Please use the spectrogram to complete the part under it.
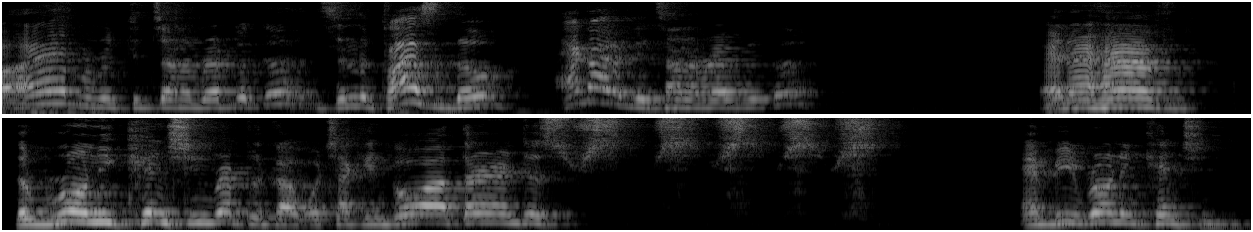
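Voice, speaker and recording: A man from the Dominican Republic hosting a casual gaming podcast stream, animated and laughing, moving from loud outbursts to mumbled asides. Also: sits high, reverberant. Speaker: podcast host. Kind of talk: casual livestream chat.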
